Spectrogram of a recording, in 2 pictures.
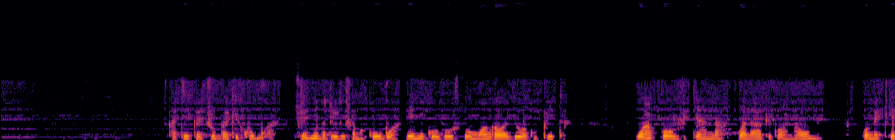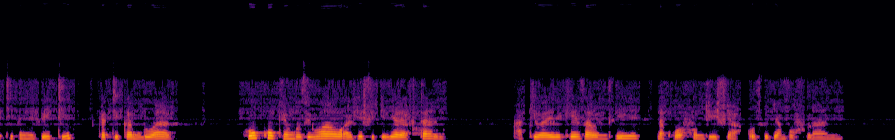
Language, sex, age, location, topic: Swahili, female, 18-24, Dar es Salaam, education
